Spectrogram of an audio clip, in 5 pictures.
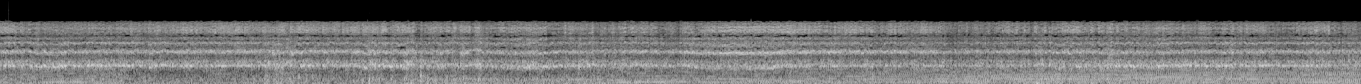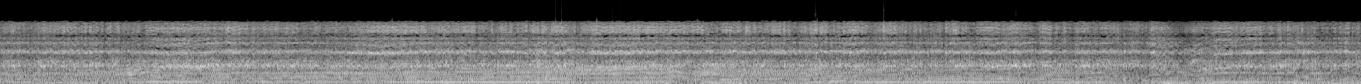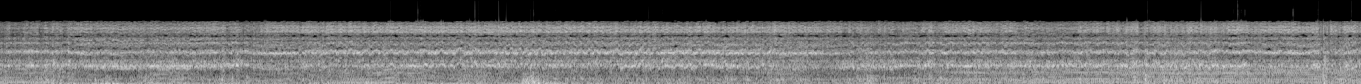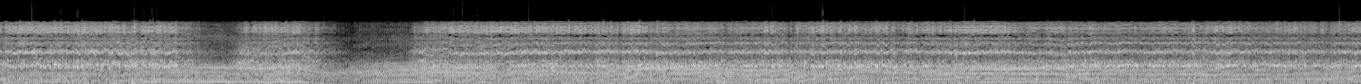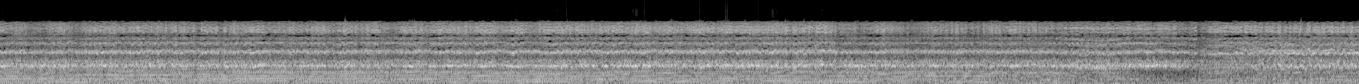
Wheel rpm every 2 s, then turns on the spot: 230, 230, 230, 230, 230, 230, 230, 230, 220, 230, 230, 240, 170, 220, 220, 200, 190, 190, 230, 230, 220, 160, 90, 230, 230, 230, 230, 230, 230, 230, 230, 230, 230, 210.
none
